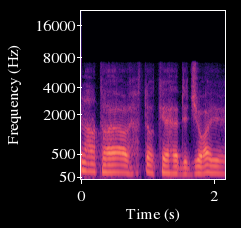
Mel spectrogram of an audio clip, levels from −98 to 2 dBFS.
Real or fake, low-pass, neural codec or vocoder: fake; 7.2 kHz; codec, 16 kHz in and 24 kHz out, 0.6 kbps, FocalCodec, streaming, 4096 codes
